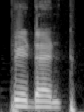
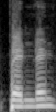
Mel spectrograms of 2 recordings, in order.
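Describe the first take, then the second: First: The n sound is left out in the middle. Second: The n sound is pronounced in the middle.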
